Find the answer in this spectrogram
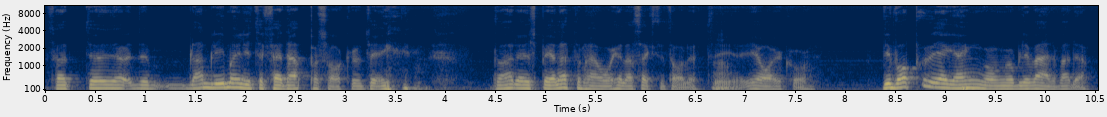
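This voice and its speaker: A man's medium-pitched voice has a dark, mellow tone, moving at a moderate pace with ordinary pitch variation. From Sweden, Solna (Stockholm area). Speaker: former ice hockey player, coach and commentator. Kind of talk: casual interview. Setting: at his home. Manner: halting, many repetitions.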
